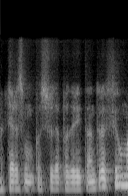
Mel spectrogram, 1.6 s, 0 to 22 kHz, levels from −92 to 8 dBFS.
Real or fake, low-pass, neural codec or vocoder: fake; 10.8 kHz; codec, 24 kHz, 0.9 kbps, DualCodec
